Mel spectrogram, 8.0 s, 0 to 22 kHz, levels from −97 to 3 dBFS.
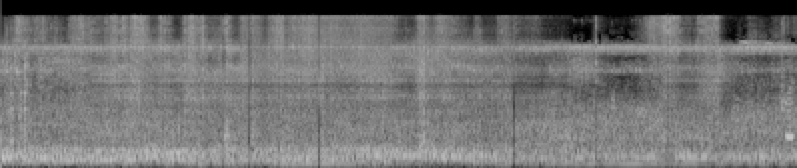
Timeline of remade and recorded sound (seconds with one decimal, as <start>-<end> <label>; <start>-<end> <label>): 0.0-0.9 recorded; 0.9-5.7 remade; 5.7-6.6 recorded; 6.6-7.3 remade; 7.3-8.0 recorded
